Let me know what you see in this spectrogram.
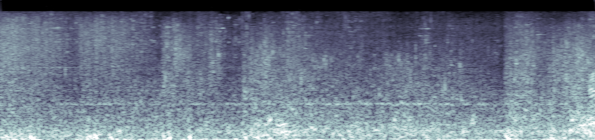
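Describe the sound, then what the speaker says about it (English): Poisonous water flowing in Elden Ring, a continuous rushing, churning wash of liquid that stays fairly quiet and steady throughout, with no voices. "Water sounds nasty."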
